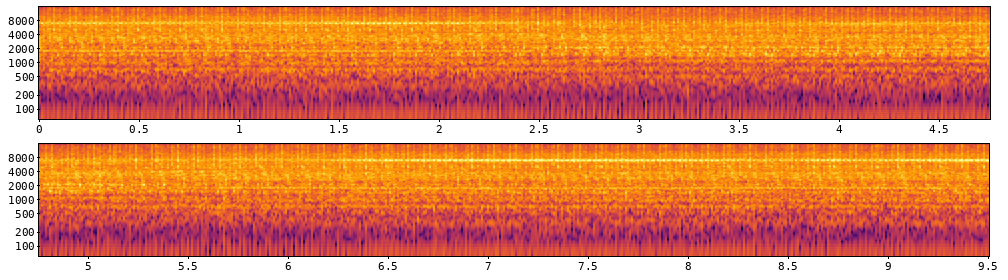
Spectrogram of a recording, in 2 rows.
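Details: Ford Focus 3, 1.6 engine (125 hp), steady idle after a cold start: a fast, tinny, pan-like metallic chatter rides over the engine. The owner is asking what it is, and the source is unknown.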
